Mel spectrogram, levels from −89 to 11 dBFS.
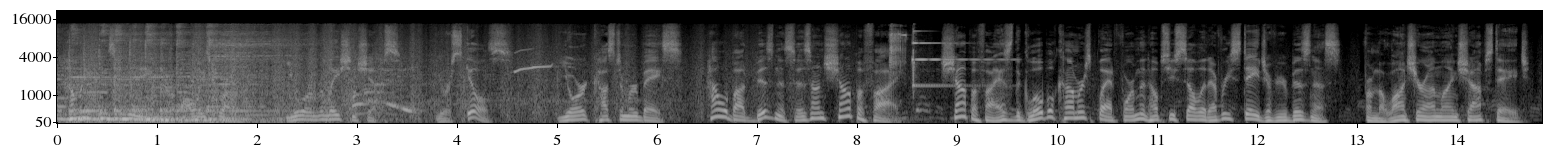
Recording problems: crowd noise; very loud; throughout; as loud as the speech

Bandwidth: 13.5 kHz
